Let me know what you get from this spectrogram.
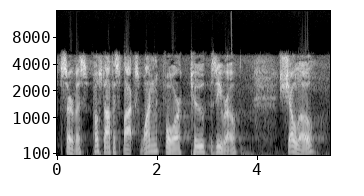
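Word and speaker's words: Show Low: post office box 1420 sholo that's spelled sh o w l Arizona 85901 that's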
